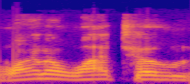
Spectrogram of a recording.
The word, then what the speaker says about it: Guanajuato: So, I am in Wanowato, Mexico was spelled with a G. So, Guanowato, if you ever watch any social media, they misstate it all the time. Wanowatau.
